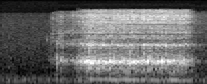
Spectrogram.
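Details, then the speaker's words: An imitated mouth-breathing snore: a single sustained, rattling, fluttering breath through the open mouth, from vibration of the soft palate rather than the nose; nasal congestion is named as a main aggravating cause. "bu sesi yapan karşı duvardaki yumuşak damak dediğimiz perdenin sallanma, titreme sesi bu. Yani burnunuzdan horlamıyorsunuz."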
